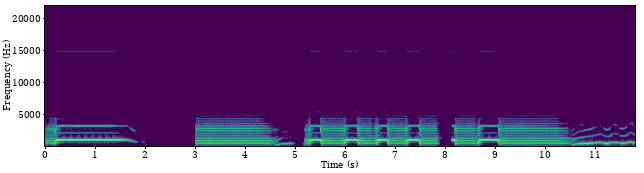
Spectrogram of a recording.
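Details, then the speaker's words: Older pulse induction metal detector modified for higher sensitivity: while frequency is raised, steady tones jump erratically and end in a wobbling squeal as the PLL drops out of lock. Fix is full frequency, switch off, switch back on. "it's the pl totally out of Lock and it's very easy to fix or problem turn up turn it full full frequency and turn it off turn it back on and it'll be perfect again"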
